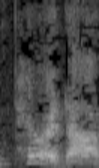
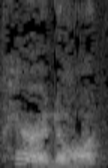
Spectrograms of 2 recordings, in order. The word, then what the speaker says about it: peridot: then also the green peridot of Parador pronounced both ways for a contentment with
